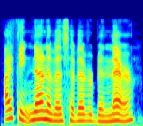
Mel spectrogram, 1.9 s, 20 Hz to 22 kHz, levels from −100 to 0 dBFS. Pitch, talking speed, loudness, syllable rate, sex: 215 Hz, 285 wpm, -17 LUFS, 6.5 syllables/s, female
